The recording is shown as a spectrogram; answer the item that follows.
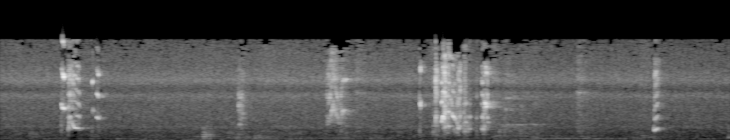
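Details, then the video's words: Blue Opaline and Parblue Euwing Opaline lovebirds in the morning give a few short, high, harsh chirps spaced about a second apart, with a brief clustered burst near the middle. "Lovebird Chirping Sounds"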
